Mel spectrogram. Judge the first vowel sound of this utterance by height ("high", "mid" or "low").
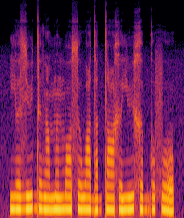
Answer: mid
